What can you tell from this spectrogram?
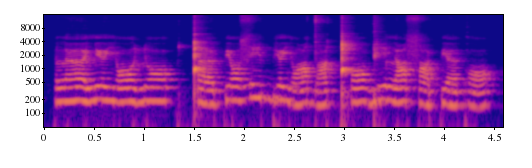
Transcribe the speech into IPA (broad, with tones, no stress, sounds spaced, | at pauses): l ɜ˧˥˧ lʲ ɘ˥ j ɔ˧˥˧ ʎ ɔ˥ | ǃ ɜ˧˩˧ pʲ ɔ˥ z i˥ bʲ ə˥ j ɔ˩˥ dˤ ɘ˩˥ ǃʰ ɔ˧˥˧ ɡ i˥ l ə˧˥˧ sˤ ʌ˧˩˧ pʲ ɜ˧˩˧ ɡ ɔ˧˩˧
